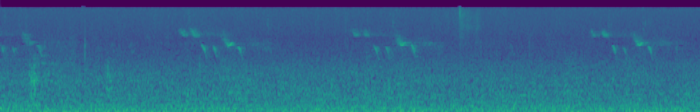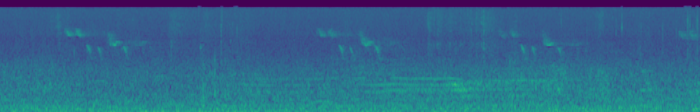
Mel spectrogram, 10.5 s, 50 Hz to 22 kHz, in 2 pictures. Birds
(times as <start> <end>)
7.4 10.5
